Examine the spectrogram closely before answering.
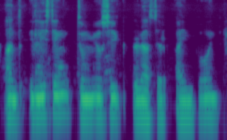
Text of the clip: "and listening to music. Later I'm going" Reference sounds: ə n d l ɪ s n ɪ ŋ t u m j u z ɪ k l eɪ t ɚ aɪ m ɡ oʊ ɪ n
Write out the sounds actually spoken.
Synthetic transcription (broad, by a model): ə n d l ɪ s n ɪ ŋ t u m j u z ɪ k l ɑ s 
